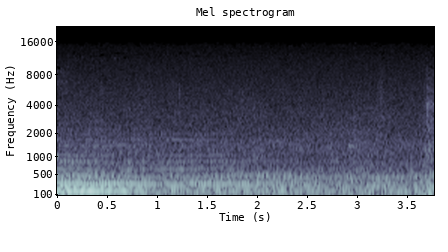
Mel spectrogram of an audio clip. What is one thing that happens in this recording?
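A piano chord rings out and slowly fades.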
